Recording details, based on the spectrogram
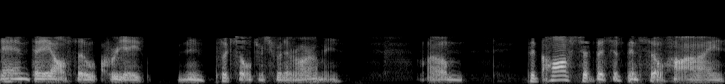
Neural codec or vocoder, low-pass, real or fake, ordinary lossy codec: autoencoder, 44.1 kHz, a latent of 192 numbers a frame, MeloTTS; 3.6 kHz; fake; MP3, 24 kbps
